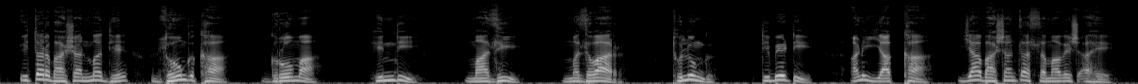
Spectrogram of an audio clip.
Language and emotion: Marathi, neutral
